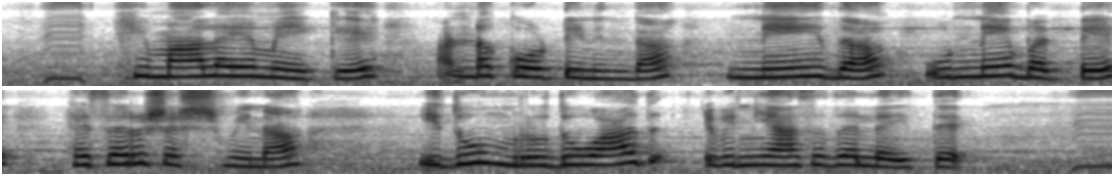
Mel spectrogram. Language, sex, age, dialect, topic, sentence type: Kannada, female, 18-24, Mysore Kannada, agriculture, statement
